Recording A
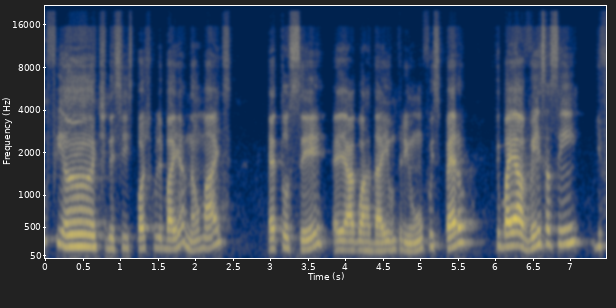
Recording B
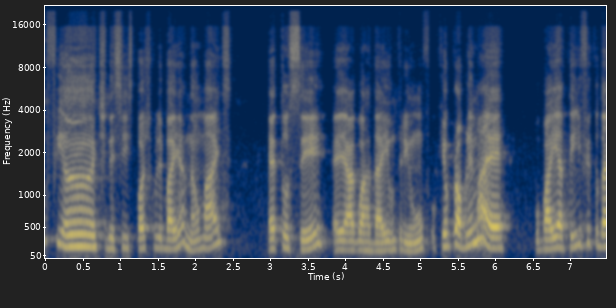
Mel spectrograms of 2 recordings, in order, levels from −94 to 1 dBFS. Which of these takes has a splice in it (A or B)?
B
